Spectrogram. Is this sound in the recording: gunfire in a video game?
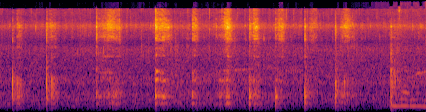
no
